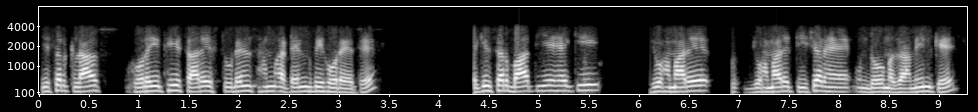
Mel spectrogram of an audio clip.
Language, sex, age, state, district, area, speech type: Urdu, male, 18-30, Bihar, Purnia, rural, conversation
